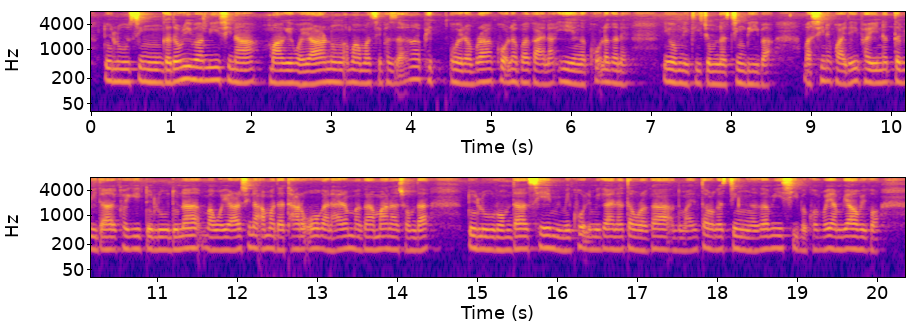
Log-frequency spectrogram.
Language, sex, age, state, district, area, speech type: Manipuri, female, 45-60, Manipur, Tengnoupal, urban, spontaneous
